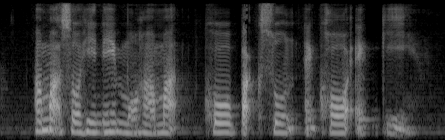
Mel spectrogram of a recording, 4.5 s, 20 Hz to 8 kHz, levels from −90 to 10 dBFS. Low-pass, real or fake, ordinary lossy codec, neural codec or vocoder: 7.2 kHz; fake; AAC, 48 kbps; vocoder, 24 kHz, 100 mel bands, Vocos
